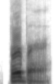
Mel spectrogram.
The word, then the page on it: Berber: American English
